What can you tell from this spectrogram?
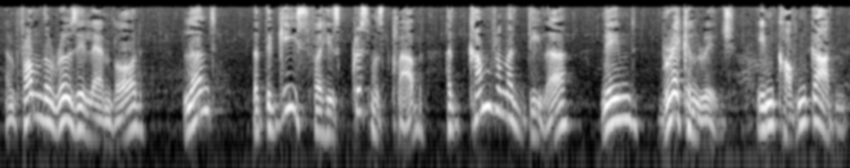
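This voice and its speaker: A genial, well-spoken British gentleman doctor with a husky, expressive voice. He has the bluff loyalty of a detective's companion, heard on a muffled vintage radio drama. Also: medium pitch, takes it slowly, exaggerated voice. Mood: atmospheric storytelling. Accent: British English. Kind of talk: 1950s radio drama acting. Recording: muffled old radio recording.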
